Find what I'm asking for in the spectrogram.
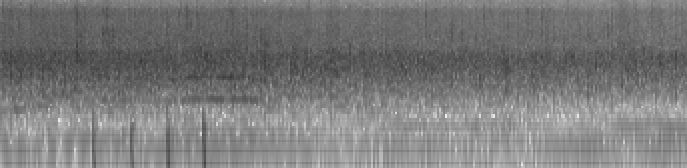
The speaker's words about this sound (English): I want you to give him a really loud welcome. Okay, come on, let's welcome Pastor Ray Noah.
